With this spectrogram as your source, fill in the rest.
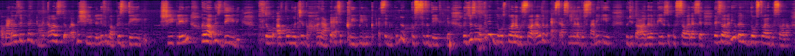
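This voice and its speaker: A woman's voice: on the high side, racing, mellow, slight background noise. A teenage girl vlogging casually to camera, rambling, repeating herself and laughing as she tells a story.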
